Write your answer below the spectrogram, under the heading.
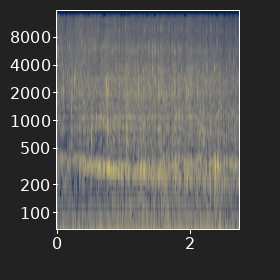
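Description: Water gushes and splashes steadily from a pump spout, a continuous rushing pour close by with a low resonant hum underneath, no voices.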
